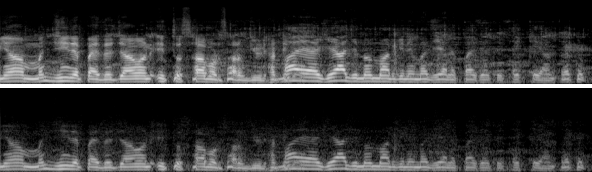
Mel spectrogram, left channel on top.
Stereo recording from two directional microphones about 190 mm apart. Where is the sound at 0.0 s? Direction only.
40° left (ahead or behind).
